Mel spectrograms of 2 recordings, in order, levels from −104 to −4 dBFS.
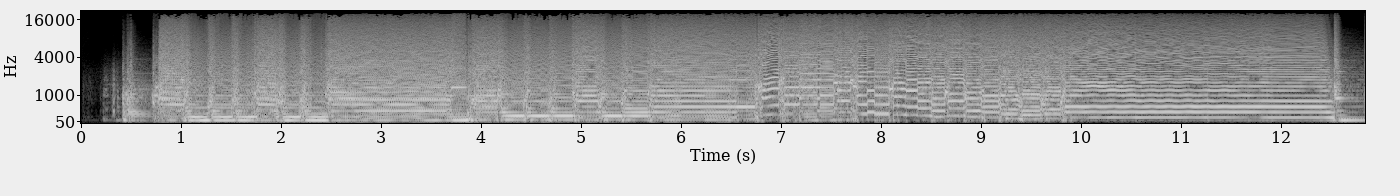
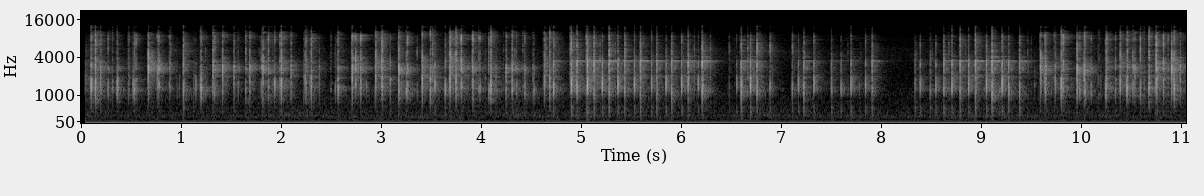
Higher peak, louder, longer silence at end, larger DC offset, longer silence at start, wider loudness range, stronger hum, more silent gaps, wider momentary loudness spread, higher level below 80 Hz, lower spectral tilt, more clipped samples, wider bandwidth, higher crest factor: about the same, -14 dBFS vs -16 dBFS; first, -23 LUFS vs -44 LUFS; about the same, 0 s vs 0 s; neither; first, 0.35 s vs 0.05 s; second, 1 LU vs 4 LU; neither; neither; second, 2 LU vs 11 LU; first, -56 dBFS vs -90 dBFS; first, -3.5 dB/octave vs 4 dB/octave; neither; first, over 20 kHz vs 13 kHz; second, 10 dB vs 32 dB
